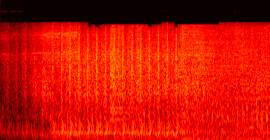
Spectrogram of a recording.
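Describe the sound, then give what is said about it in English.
Rapid, sustained machine-gun fire from a security helicopter shooting at another helicopter as it rises, bursts rattling continuously over a loud, throbbing rotor roar that fills the whole stretch; no voices are heard. “The boss's chopper rises and is fired at by the security chopper.”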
